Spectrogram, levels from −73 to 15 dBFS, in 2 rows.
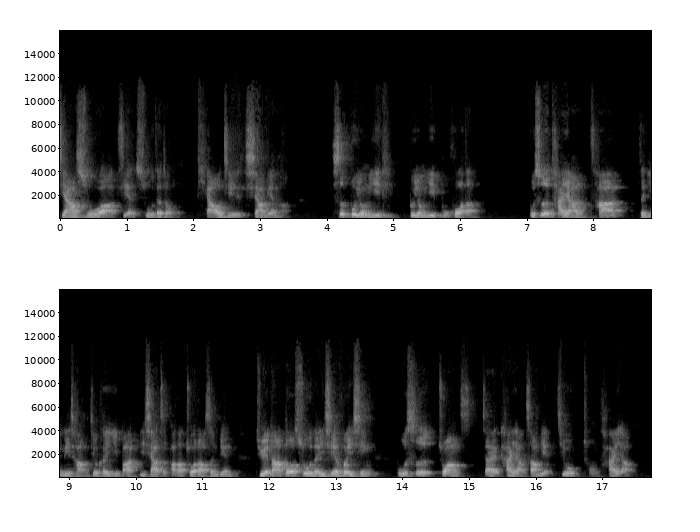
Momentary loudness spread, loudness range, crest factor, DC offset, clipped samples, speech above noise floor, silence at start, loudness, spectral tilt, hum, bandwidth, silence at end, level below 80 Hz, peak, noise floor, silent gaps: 12 LU; 3 LU; 18 dB; under 0.1%; under 0.1%; 47 dB; 0 s; -20 LUFS; -5 dB/octave; none; 12 kHz; 0.25 s; -56 dBFS; -2 dBFS; -67 dBFS; none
